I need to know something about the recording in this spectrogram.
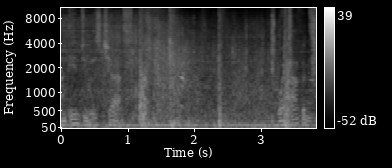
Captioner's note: guns firing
